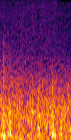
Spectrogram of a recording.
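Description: A thunderstorm in the game Three Fourths Home, with a low continuous rumble and steady rain wash that fills the moment evenly and keeps a muted, distant quality.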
